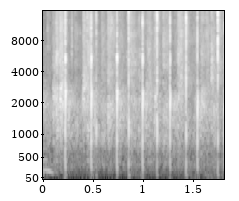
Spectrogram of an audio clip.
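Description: An audience applauds loudly in thanks, with sharp claps landing in a steady, regular rhythm over a continuous wash of crowd clapping.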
